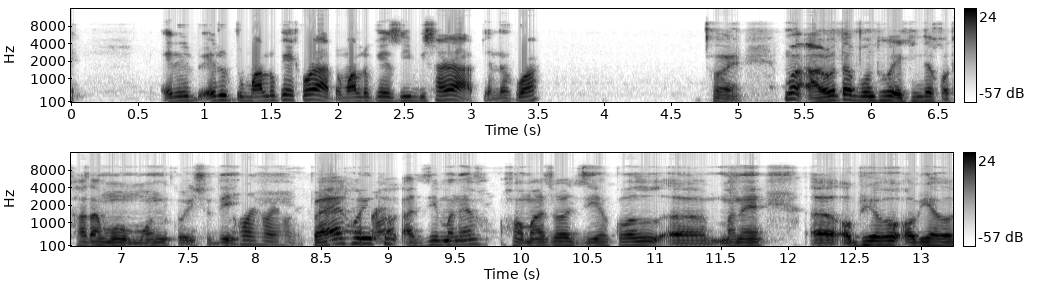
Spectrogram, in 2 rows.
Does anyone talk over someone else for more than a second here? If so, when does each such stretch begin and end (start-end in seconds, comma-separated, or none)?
none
